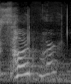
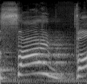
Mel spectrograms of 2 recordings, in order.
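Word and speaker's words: Sidebun: Am I saying sideburn? Burn? Oh, Side-bun. I feel like I mess up your name every time. And I thought I'm not saying sideburn, so I'm saying it right, but it's Side-bun.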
